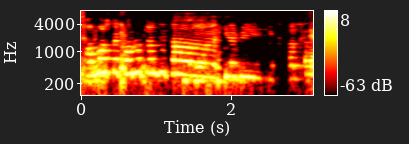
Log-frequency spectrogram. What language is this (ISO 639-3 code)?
ori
